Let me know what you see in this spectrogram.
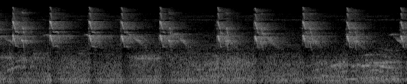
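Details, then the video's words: A chipmunk calls from a coconut tree in India: about eleven loud, piercing chips in four seconds, each short and falling slightly in pitch, spaced fairly irregularly, with faint low rumble behind. "Chipmunk making sounds"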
